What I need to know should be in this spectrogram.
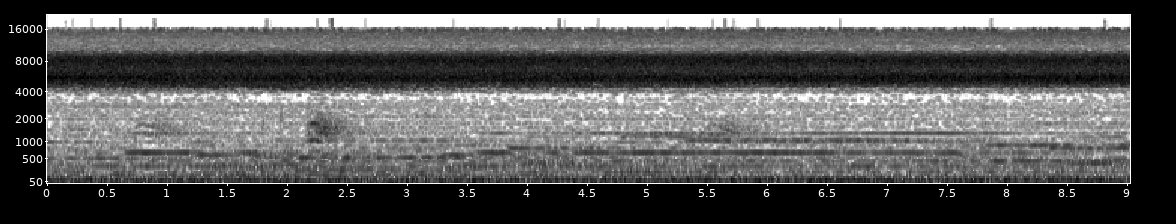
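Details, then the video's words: A Japanese cicada (semi) gives a steady, high, hissing buzz that runs unbroken through the whole stretch; it is a sound of summer in Japan, with males calling loudly from trees in the mating season. "Sound of summer in Japan; Japanese cicada: the semi-bakudan"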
